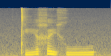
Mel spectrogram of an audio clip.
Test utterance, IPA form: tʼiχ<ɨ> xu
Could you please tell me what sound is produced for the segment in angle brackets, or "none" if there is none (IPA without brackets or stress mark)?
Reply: i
